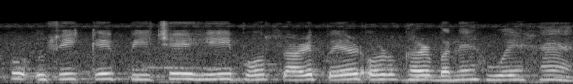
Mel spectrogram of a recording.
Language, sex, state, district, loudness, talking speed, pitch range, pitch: Hindi, female, Uttarakhand, Tehri Garhwal, -15 LUFS, 135 wpm, 215-245 Hz, 225 Hz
